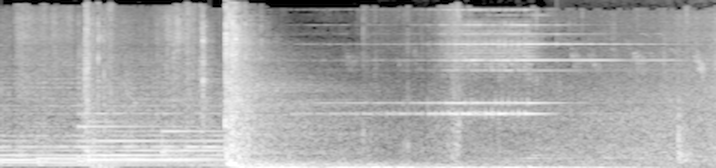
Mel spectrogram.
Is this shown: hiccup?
no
